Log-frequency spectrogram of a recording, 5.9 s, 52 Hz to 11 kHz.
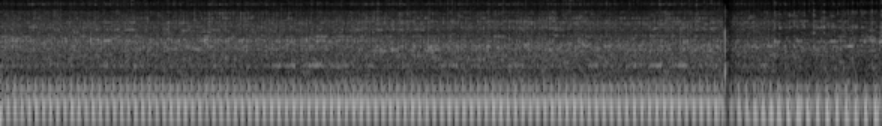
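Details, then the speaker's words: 1992 Suzuki King Quad 300 single-cylinder idling on choke; the low steady thump starts throbbing unevenly, running rich, showing it is time to take the choke off after warm-up. "Okay, you can hear the idle throbbing now, so it's time to take the choke off."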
